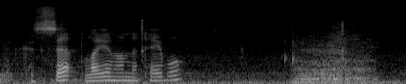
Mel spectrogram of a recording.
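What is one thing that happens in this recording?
A drawer slides open.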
